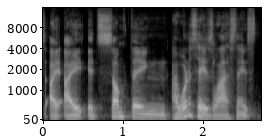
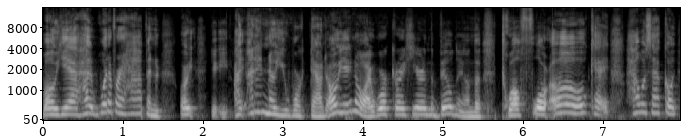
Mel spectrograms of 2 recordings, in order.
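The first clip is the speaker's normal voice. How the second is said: high, gushing fake-friend voice; overly friendly con man; 12 semitones higher than usual. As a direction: gush like you know him well. Con man chatting up mark.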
